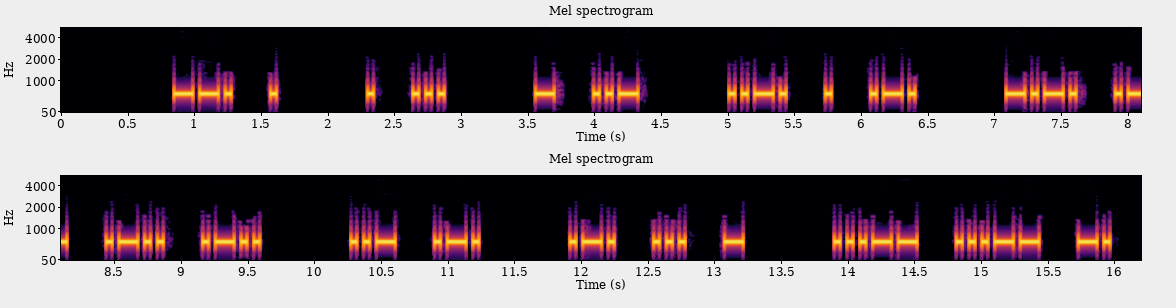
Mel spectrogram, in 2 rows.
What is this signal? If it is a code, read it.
Morse code, heard as a keyed tone, about 25 wpm, spaced as for 18 wpm, 600 Hz. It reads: GE ES TU FER CALL UR RST 33N
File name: QSO 105 18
